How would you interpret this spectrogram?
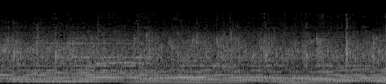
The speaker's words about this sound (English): Give the Lord a mighty clap offering of praise today. Come on, bless the Lord.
